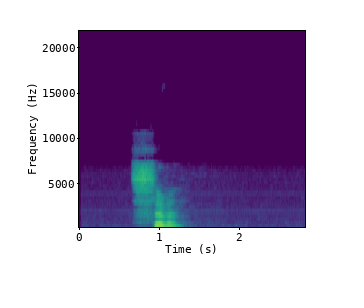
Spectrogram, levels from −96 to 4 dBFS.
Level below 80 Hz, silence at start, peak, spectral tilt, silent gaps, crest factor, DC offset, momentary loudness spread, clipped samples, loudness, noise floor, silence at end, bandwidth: -76 dBFS; 0.65 s; -6 dBFS; -3.5 dB/octave; none; 24 dB; under 0.1%; 21 LU; under 0.1%; -25 LUFS; -74 dBFS; 1.55 s; 9.4 kHz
